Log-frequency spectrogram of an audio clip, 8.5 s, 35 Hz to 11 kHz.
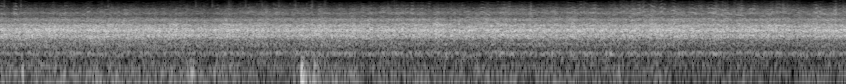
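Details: Massed honking of roughly 80,000 greater white-fronted geese taking off from their night roost before dawn at Lake Miyajimanuma wetland, Hokkaido, Japan, in spring; a steady, thick chorus of nasal yelps, with a brief low thump near the middle.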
